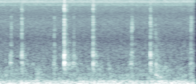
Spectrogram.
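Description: Faint light taps and clicks of a stylus on a tablet screen during handwriting: about six short ticks over a low room hum, near silence overall.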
